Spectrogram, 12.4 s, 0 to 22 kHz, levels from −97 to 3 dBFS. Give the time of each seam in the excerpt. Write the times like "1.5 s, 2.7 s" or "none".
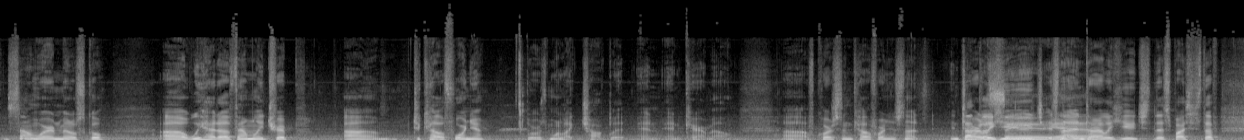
5.3 s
